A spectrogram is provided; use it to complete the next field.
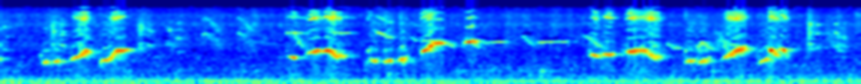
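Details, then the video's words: Murai batu, the white-rumped shama, singing gacor ngeplong: loud clear whistled phrases, swooping up and down, mixed with high ticking notes, about a dozen bright bursts in quick succession over a quiet low hum. "Murai Batu ngeriwik ngeplong"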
